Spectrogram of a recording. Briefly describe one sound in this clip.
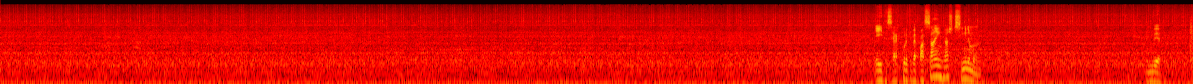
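A train engine hums low and steadily.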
